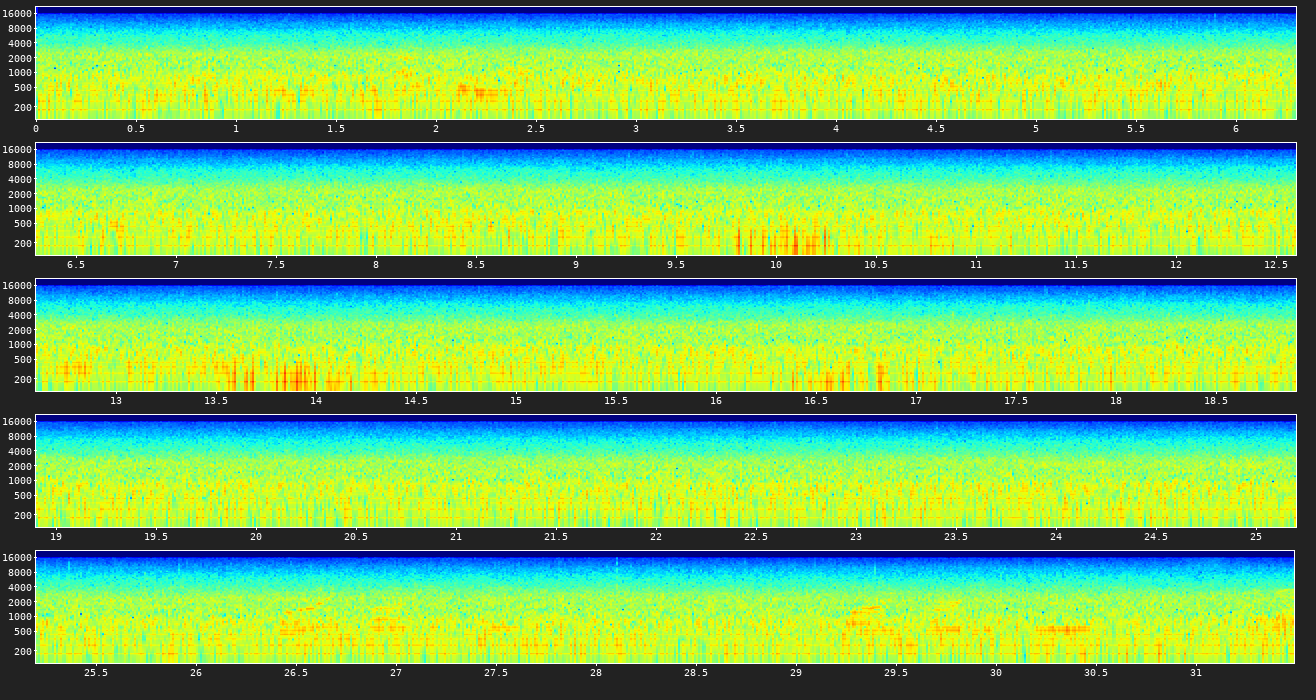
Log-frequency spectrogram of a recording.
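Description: Rushing white water of the Brooks River rapids, a steady even rush throughout, with a few brief low thuds around the middle.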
